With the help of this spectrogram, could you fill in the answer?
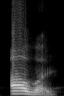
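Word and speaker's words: hour: आए तो हमारा एच जो होता है वह साइलेंट रहता है जैसे हो गया ऑनर इको ऑनेस्ट आवर इन सब में क्या है इन सब में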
